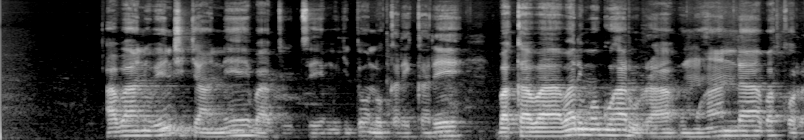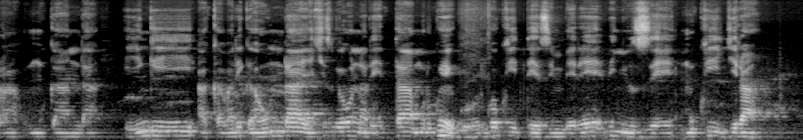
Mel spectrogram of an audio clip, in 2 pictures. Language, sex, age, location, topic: Kinyarwanda, female, 18-24, Huye, agriculture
